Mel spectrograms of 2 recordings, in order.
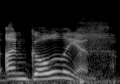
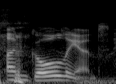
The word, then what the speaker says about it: Ungoliant: I'm sorry. It's Ungoliant. – Ungoliant, right. – Not Ungoliant. I always pronounce that wrong. It's Ungoliant.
